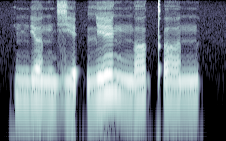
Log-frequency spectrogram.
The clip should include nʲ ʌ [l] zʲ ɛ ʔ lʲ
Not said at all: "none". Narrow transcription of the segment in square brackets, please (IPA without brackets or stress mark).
n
